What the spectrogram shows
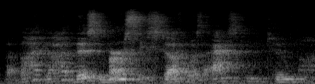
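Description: Animated man preaching in an echoey church. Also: unhurried, far from the mic, a little hiss or hum. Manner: animated, gesturing preacher with wide swings in pitch. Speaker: pastor. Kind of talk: sermon. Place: church sanctuary. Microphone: pulpit mic, filmed from the pews.

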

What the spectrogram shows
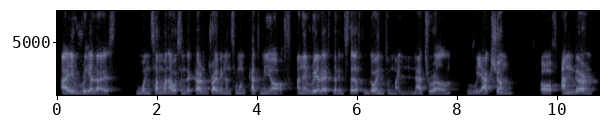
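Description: A man's voice: fairly low pitch, darkish tone, muffled recording. A man in his thirties from Argentina, a podcast guest telling his story in an earnest, reflective way over a video call with earphones. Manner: earnest, reflective, gestures while talking. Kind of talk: casual interview storytelling. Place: small indoor room. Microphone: earphone headset on a video call.

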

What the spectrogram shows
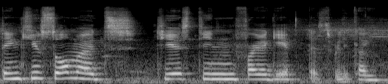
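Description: A French livestream host with a high voice and vocal fry speaks through a phone held at arm's length in a small indoor room, with slight background noise. Her intonation is fairly even as she softly, slowly and warmly reads viewer comments and answers them one by one.

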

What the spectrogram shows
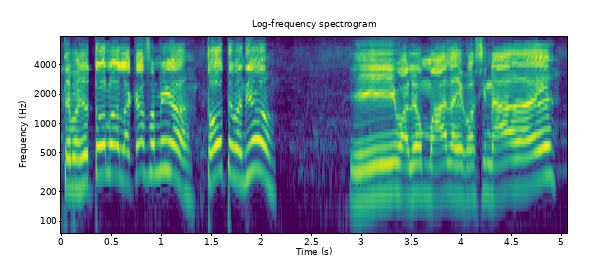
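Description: A man's voice: high voice, brisk, a bit bright, clean tone. A young man with a Mexican Spanish accent hosting a street game at an outdoor market on a handheld mic, teasing the couple and hyping the crowd with slang. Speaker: street prank show host. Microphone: handheld microphone.

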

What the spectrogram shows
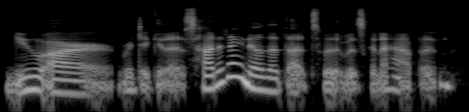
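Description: A woman's voice: mid-range voice, lively intonation, a little fast, gravelly, a little mellow, dry recording, lo-fi sound. A woman streaming casually as a VTuber, talking in a playful, giggly gamer-girl way with swearing, close on the mic. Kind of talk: casual live stream chat.

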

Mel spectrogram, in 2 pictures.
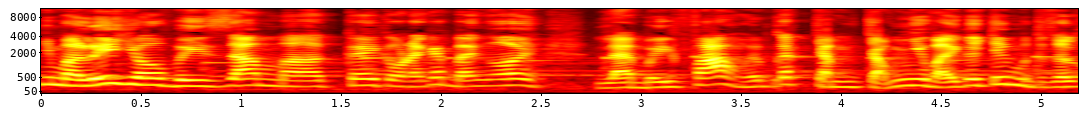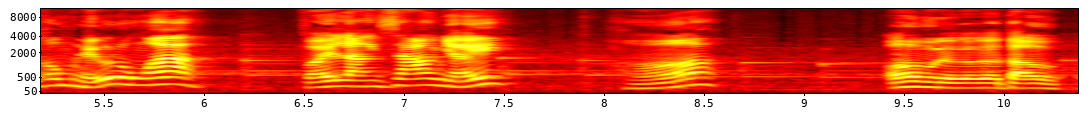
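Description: A man narrating a Minecraft role-play, excitable and full of exclamations and asides to viewers. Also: sits high, moderate pace, soft background music. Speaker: gaming YouTuber.

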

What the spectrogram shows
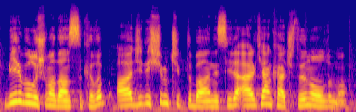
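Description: A man reading interview questions in a brisk, questioning way. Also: high-pitched. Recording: music playing under voice. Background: music.

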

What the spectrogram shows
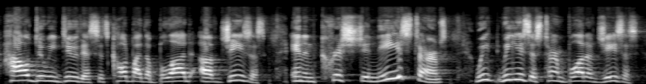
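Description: A male pastor, preaching a sermon in an animated, conversational way, often restarting his sentences. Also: high voice, unhurried.

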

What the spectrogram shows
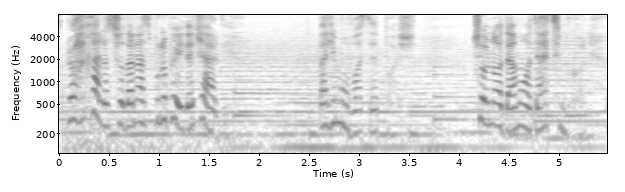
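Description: A bitter young woman, cold and dismissive, fairly high voice, dubbed drama with loud music underneath. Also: lively intonation. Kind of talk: Persian drama dubbing.

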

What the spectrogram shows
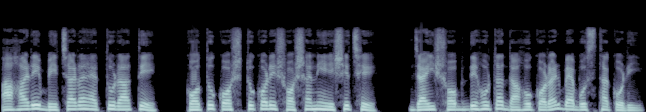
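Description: A man voices a dutiful, earnest village cremation-ground worker in a horror cartoon, speaking dialogue and inner thoughts with a puzzled, uneasy mood. His voice is fairly low, steady and mellow, at a measured pace and close to natural, on a dry, dull-sounding recording.

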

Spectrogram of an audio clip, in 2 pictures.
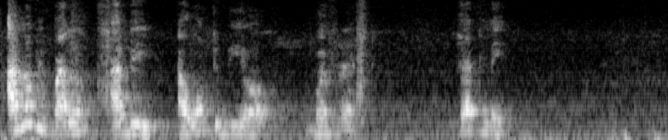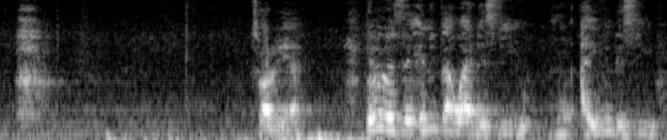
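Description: A man's voice: sits high, a little hiss or hum. An actor with a Nigerian accent playing a cheeky, lovestruck young male student who begs a girl to date him in rambling pidgin. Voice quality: pleading, playful, rambling. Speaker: student suitor. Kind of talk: comic film acting.

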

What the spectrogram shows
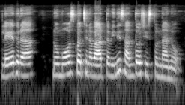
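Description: Storybook: woman voicing a sarcastic, short-tempered father, scolding, a little high. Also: steady tone, moderate pace, darkish tone, natural voice. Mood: indignant. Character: stern short-tempered middle-aged village father.

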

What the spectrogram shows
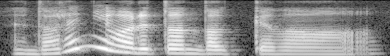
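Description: A young woman with a chats casually into a close phone mic, answering viewer comments. Her talk swings from quiet murmurs to bright, giggly exclamations. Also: mid-range voice, big pitch swings, fairly quick. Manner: chatty and giggly, drifting between soft murmurs and brighter exclamations. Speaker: idol livestreamer. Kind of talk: casual livestream chat, reading viewer comments.

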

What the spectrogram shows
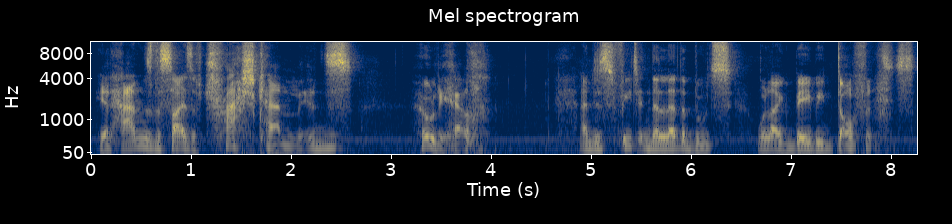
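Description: A man reads a fantasy story aloud in a mid-pitched voice, stopping now and then to crack jokes and banter. His delivery is loose and comic rather than polished. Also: animated, unhurried, fairly bright tone, slight background noise. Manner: reads narration, breaks off to banter and joke. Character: Professor McGonagall, stern older woman. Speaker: reader and puppet show performer.

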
